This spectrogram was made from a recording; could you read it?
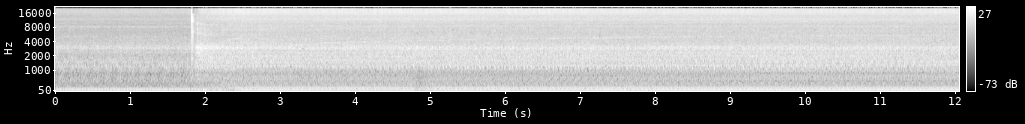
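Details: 2006 Ford F-250 6.0 Powerstroke diesel with a high-idle feature wired to an upfitter switch, parking brake set: engine drops from fast idle to a low, steady, even idle within a couple of seconds; normal idle.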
